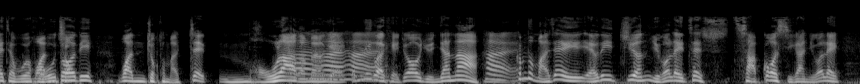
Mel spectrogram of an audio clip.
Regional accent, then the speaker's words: Hong Kong; 系我哋香港人特别喜欢食响铃嘅啫。

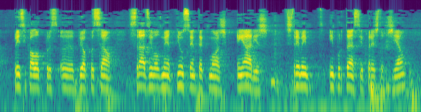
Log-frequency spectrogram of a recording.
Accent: Oliveira do Hospital, Coimbra, Portugal; eu sou natural do Oliveira do Hospital, sempre ouvi falar na Cibeira

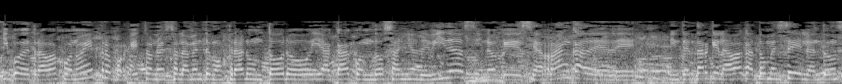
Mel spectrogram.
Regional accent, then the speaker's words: Buenos Aires Province, Argentina; Como todo bonaerense, con agua por todos lados.

